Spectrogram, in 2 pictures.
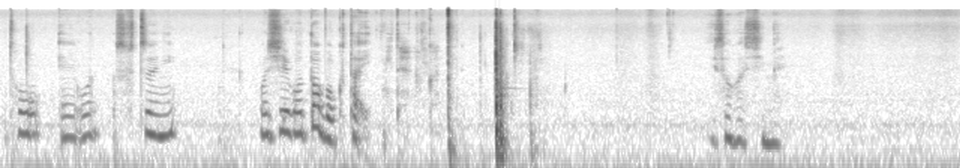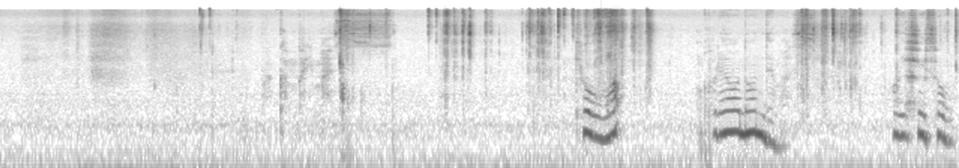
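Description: A young woman speaks softly and casually, close by.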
